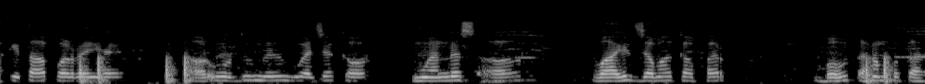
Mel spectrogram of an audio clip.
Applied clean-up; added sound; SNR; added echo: classical method spectral subtraction.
